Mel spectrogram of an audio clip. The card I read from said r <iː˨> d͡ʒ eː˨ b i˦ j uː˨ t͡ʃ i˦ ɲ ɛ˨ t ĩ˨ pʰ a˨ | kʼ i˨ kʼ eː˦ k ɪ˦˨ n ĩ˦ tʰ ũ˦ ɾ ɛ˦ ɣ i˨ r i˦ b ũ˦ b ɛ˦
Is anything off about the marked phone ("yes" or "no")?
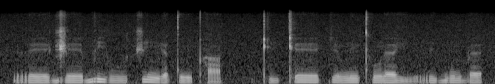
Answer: yes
